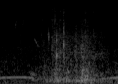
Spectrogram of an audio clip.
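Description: A pigeon on an allotment coos with a soft, low, drawn-out call over a noisy outdoor background. The call is brief and faint to moderate, and no one speaks.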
